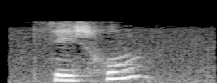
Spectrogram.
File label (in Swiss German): "sicherung", alsace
